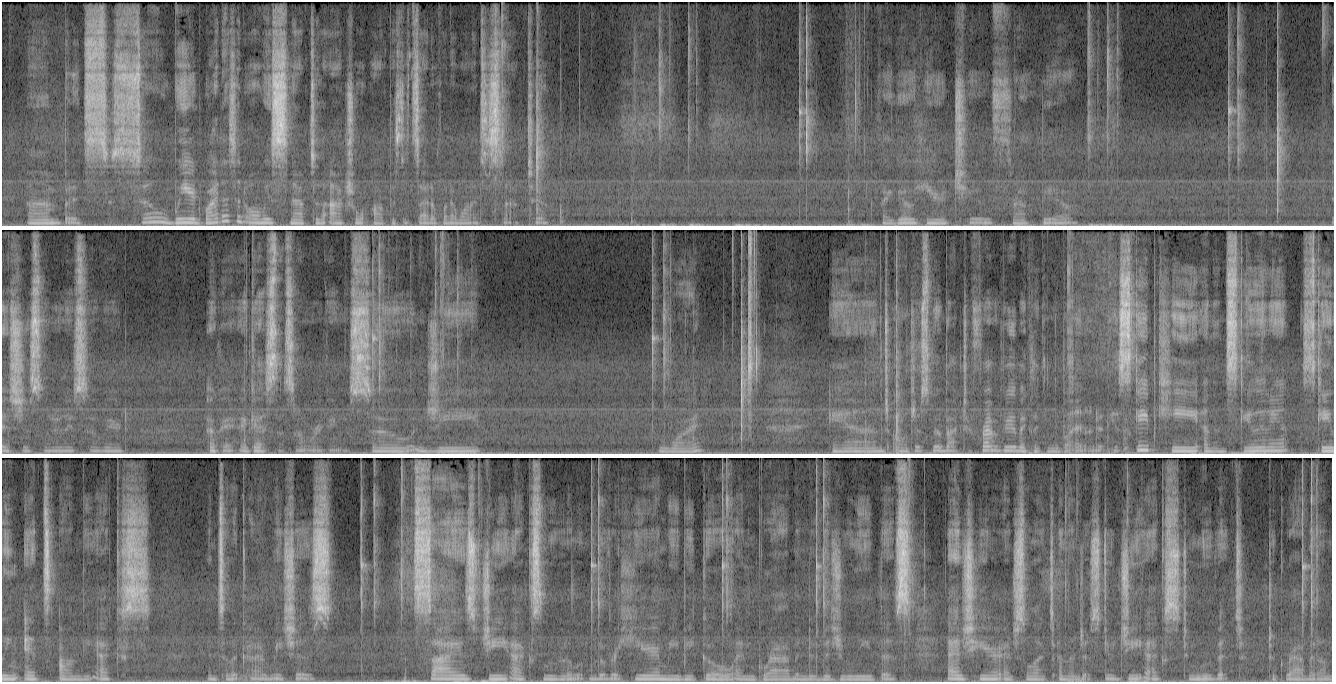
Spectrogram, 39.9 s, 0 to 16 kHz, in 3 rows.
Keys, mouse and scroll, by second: 5.4 scroll down 1, 6.0-7.0 scroll up 3, 7.0 g, 8.7 Tab, 11.0 g, 12.7 scroll down 1, 12.9-16.0 middle drag, 17.1 click, 17.8 g, 20.4 scroll down 1, 20.4-20.9 scroll up 5, 20.9-22.1 middle drag, 22.1 scroll down 2, 25.7 s, 30.7 g, 34.0 click, 34.8 click, 35.8 click, 36.4-37.4 scroll up 1, 37.4 g.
